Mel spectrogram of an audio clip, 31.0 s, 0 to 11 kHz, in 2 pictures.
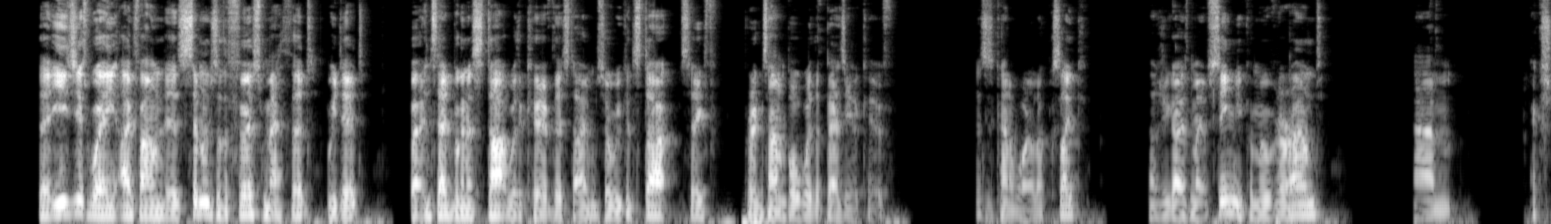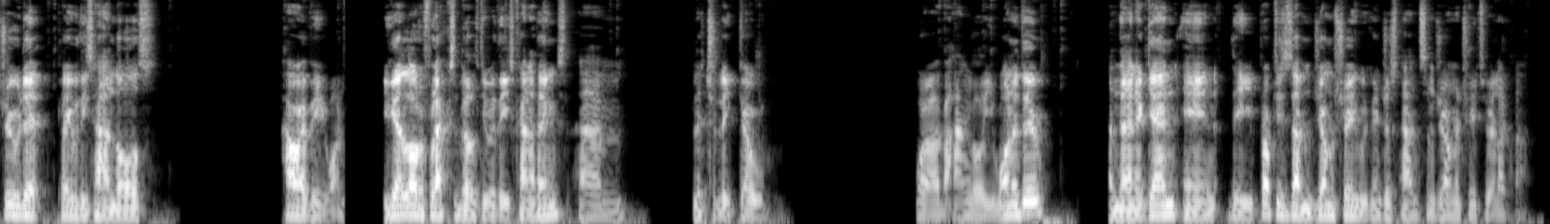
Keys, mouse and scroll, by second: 1.6 shift+middle drag, 2.3 shift+middle click, 4.3 shift+a, 9.3-9.9 middle drag, 9.9 Tab, 10.4 Tab, 12.1 KP_1, 12.9 Tab, 13.8-16.6 typing, 14.3 click, 15.0 click, 15.3 shift+middle click, 15.9 click, 16.5 click, 17.2 click, 18.0 e, 18.6 r, 18.9 click, 18.9 ctrl+z, 19.6 s, 20.0 click, 20.8 s, 21.6 click, 22.6 middle click, 23.1 g, 23.7 click, 23.8 middle click, 24.4 r, 24.9 click, 25.1 g, 25.3 click, 25.6 middle click, 25.9 Tab, 27.1 click, 29.1-30.2 drag, 30.6 middle click.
